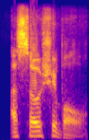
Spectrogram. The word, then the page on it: associable: American English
